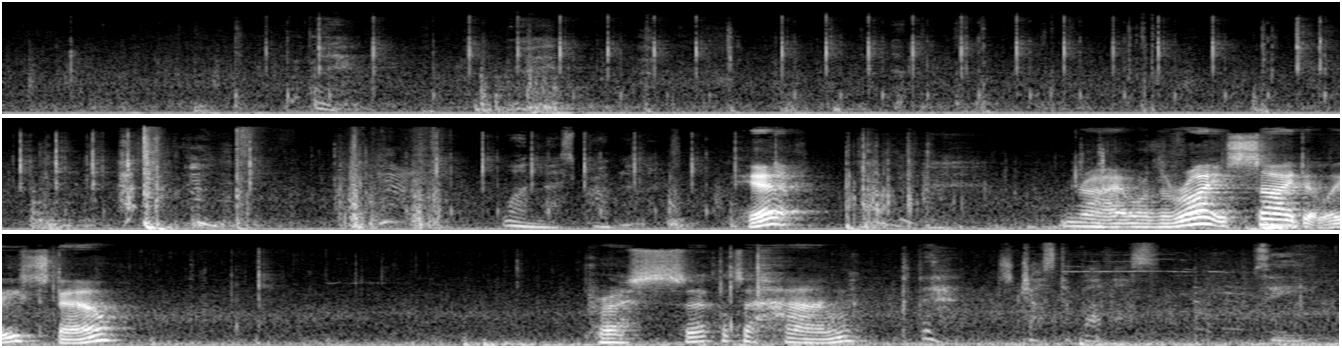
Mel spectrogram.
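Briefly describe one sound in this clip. Footsteps patter quickly on stone.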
